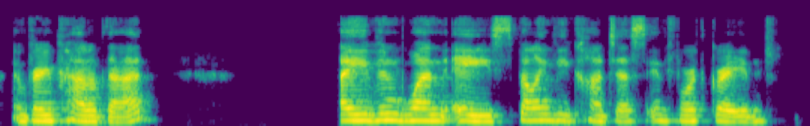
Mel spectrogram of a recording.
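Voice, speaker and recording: Against a quiet background, a woman with a Vietnamese accent speaks at a moderate pace and medium pitch, her intonation monotone and flat, with long, frequent pauses. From US (immigrated from Vietnam at seven). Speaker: teacher. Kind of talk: speech.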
